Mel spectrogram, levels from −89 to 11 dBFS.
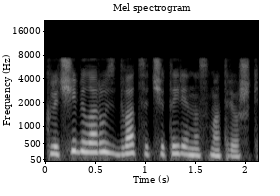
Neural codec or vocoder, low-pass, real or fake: none; 7.2 kHz; real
